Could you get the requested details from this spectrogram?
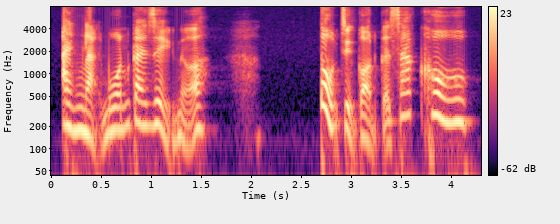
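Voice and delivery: a worn-out mother with nothing left; weary old mother. Acted.

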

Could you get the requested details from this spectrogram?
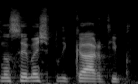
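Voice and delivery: ordinary talk, nothing marked

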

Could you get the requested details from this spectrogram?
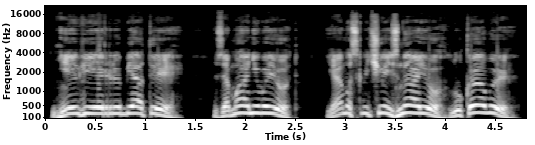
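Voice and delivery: high-pitched rabble-rousing cry; acted yell, pitched well up; agitated yelling. A narrator's reading. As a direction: warn the crowd urgently. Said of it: "заорал".

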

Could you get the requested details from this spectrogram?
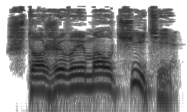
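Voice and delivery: drawn-out irritated yell; angrier shout. A narrator's reading. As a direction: shout at a silent crowd. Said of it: "злобясь пуще, закричал генерал".

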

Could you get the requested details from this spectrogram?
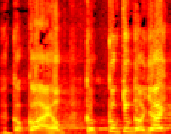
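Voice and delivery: high, loud desperate calls; panicked boy shouting for help at a door; crying for help. A narrator's reading. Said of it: "miệng không ngừng kêu lên".

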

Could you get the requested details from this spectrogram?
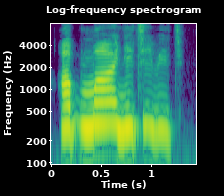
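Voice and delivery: high, distrustful cry; cried out. A narrator's reading. Man doubting the spirit's promise, crying out. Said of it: "крикнул Игнат".

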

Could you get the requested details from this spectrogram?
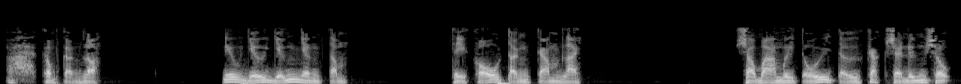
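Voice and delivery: put-on a calm elderly sage; wise old sage. Old man reassures Mai.

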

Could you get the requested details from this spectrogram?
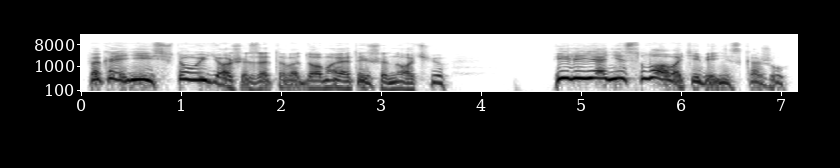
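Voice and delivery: very high, loud ultimatum; demanding wife. A narrator's reading. Wife orders husband out tonight, high loud demand. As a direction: push it high and forceful.

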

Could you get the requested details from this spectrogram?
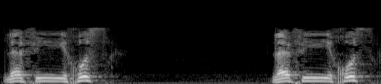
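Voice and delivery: "لا في خسر" with the final ra dropped, ending on sin; swallowed ra. Shown as a demonstration. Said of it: "الغلط". (إسقاط الراء الساكنة)

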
